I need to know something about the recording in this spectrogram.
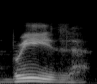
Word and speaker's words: breathe: one is breathe so the last sound is like a a d with a a soft D sound but if you take the e at the end of the word so it's just breath okay so but if it has an e at the at the end you say breathe so the the the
